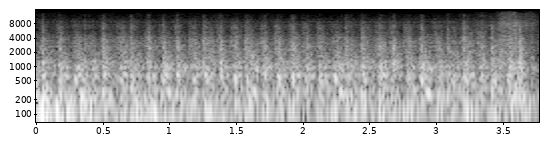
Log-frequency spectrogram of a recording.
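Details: Car unused since June, cranked on a cold morning: rapid even starter chugging, about four to five beats a second, with no catch or firing; the engine cranks on and won't start, cause not confirmed.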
